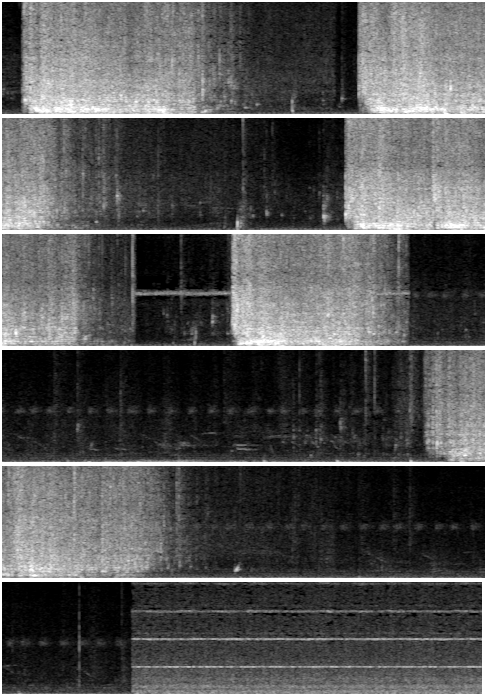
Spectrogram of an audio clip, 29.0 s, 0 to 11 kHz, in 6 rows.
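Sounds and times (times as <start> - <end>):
water splashing: 0.2 - 2.9, 3.6 - 6.4, 7.2 - 11.0, 12.0 - 13.8, 18.4 - 21.8.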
